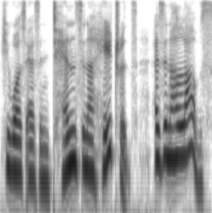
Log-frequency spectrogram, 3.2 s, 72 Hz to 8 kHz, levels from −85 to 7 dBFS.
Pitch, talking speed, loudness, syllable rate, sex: 195 Hz, 205 wpm, -15 LUFS, 5.2 syllables/s, female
